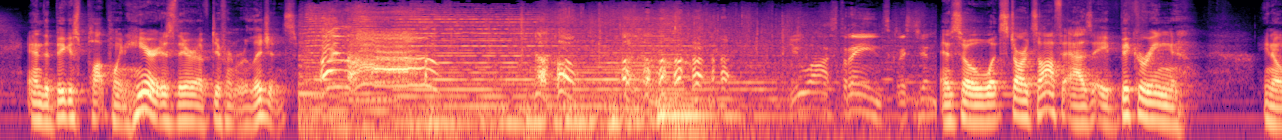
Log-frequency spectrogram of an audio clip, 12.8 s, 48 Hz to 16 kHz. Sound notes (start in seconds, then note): 3.0 bright, triumphant music; 5.2 laughs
